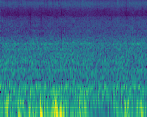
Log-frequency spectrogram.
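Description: Low, uneven rumbling background noise that swells and fades irregularly, with no clear tone or rhythm.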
